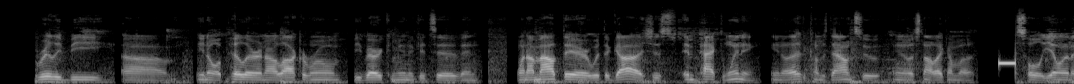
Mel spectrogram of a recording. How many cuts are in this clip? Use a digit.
1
